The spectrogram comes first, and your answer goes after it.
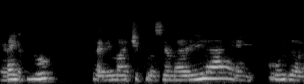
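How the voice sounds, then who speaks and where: A woman with an Italian accent speaks at a fairly slow pace in a medium pitch, her pitch varying in an ordinary way. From Italy. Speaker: architecture lecturer. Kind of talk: lecture. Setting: video call. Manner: halting.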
